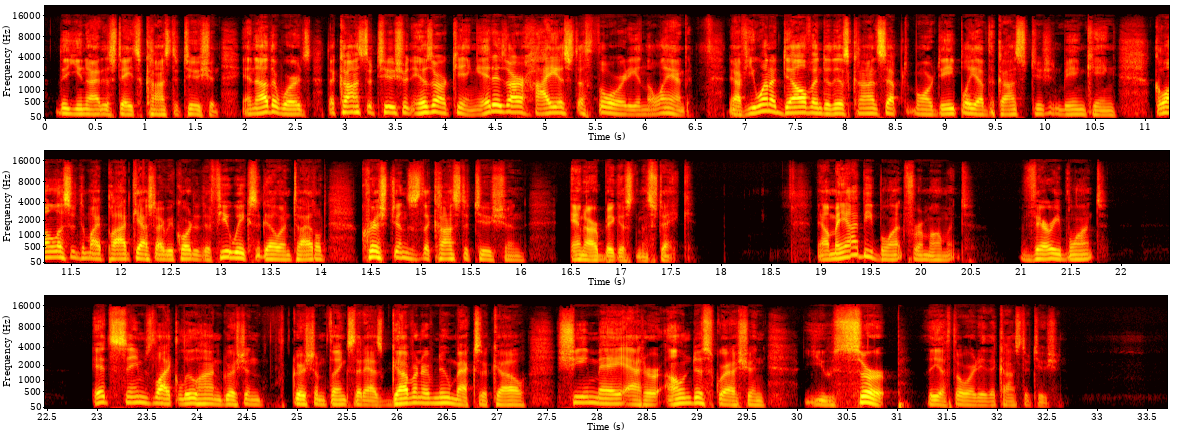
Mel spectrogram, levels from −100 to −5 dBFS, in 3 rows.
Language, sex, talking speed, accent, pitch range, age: English, male, 160 wpm, American, 115-150 Hz, 50-69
